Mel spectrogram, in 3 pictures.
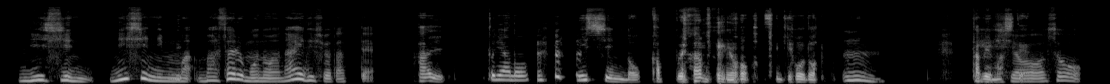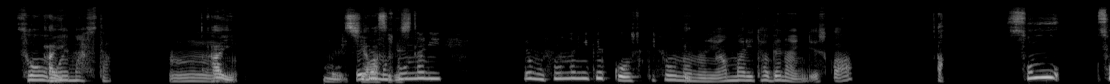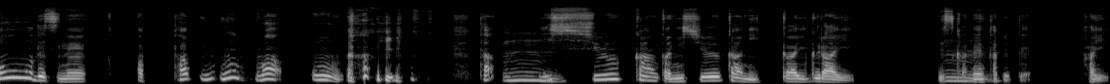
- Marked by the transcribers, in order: chuckle; laughing while speaking: "カップラーメンを先ほど"; other background noise; laughing while speaking: "はい"
- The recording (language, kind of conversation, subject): Japanese, unstructured, 幸せを感じるのはどんなときですか？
